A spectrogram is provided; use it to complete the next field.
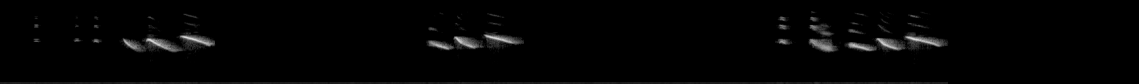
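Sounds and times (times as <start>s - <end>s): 
trinca-ferro bird repeating song: 0.3s - 2.2s, 4.2s - 5.4s, 7.8s - 9.5s.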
